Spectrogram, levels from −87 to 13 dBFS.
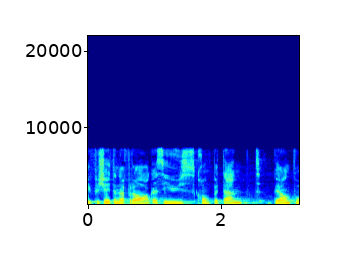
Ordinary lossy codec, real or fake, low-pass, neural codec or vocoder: none; real; 7.2 kHz; none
